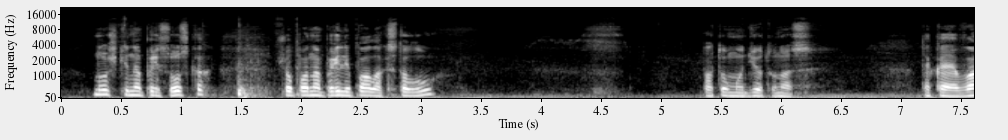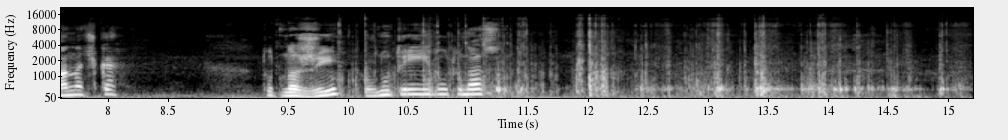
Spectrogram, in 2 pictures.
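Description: Plastic and metal parts knock and clatter as a hand handles them.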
